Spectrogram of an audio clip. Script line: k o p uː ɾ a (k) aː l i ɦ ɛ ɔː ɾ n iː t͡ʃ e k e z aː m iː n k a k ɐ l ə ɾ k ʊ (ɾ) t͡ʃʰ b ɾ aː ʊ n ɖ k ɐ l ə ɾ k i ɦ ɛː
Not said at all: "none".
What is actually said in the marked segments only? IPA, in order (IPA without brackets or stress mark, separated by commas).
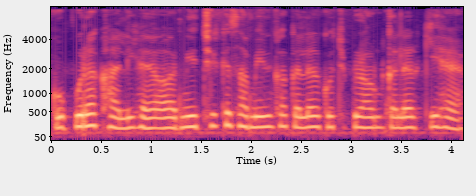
kʰ, none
